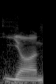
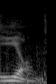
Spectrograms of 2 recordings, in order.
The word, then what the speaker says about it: Aeon: No Aeon discs. Or, sorry, Eon discs. Eon. Eon. Can we get the pronunciation correct?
